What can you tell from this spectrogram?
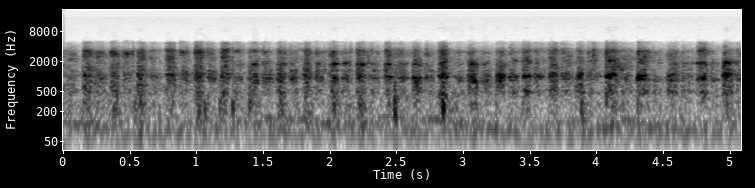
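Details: Boxer bitch at play, panting in quick regular breaths about one and a half per second, each huff a short noisy burst, slightly tonal rasp in the middle range, nothing else audible.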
